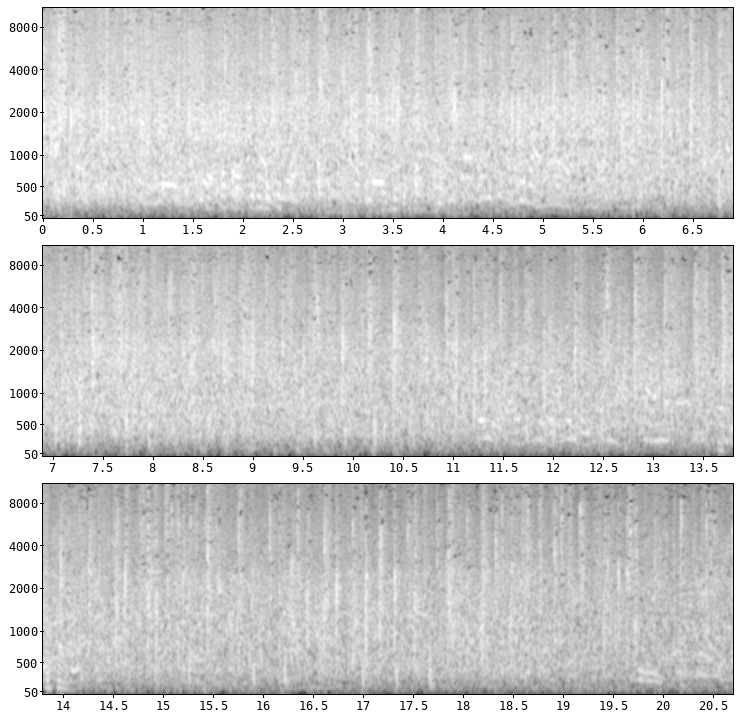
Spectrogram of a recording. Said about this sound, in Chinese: 你前面请上来的人啊，他们一定有他特别的原因，为他们能上来消除他们的那些看不到的那些苦，给他们用鼓掌的方式消掉灾难。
